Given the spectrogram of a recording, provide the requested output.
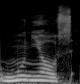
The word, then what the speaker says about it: Muñoz: On va rappeler le titre du livre et son auteur, Luc Mercure, « Dans la grande nuit des temps » de Antonio Muñoz, M-U-N-O-Z, bon, avec un petit tilde là au milieu, mais peu importe, M-U-N-O-Z, Molina, comme ça se prononce, M-O-L-I-N-A.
